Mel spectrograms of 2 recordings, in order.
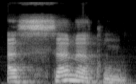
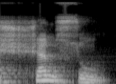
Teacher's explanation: bu sözlərin tələffüzündə əl artiklının ləmi tələffüz olunmur. Əəzinə şəmsiyə hərf şəddəli tələffüz olunur.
